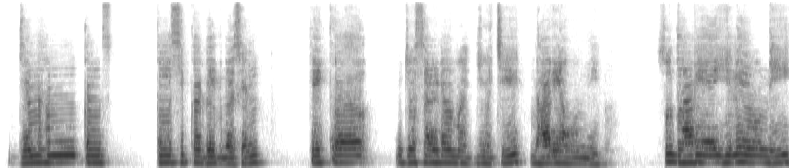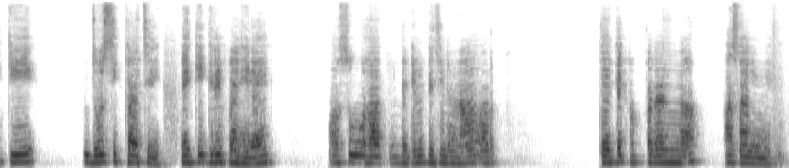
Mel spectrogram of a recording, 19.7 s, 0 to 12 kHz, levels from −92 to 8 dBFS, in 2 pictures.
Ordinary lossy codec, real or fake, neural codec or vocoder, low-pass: none; fake; codec, 44.1 kHz, 1.7 kbps, Pupu-Codec; 10.8 kHz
